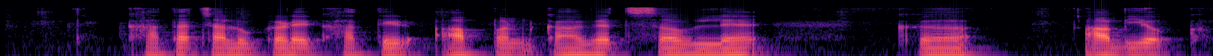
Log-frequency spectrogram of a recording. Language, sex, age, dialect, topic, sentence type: Maithili, male, 25-30, Angika, banking, question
